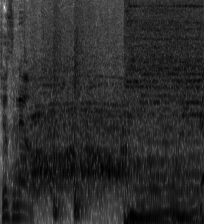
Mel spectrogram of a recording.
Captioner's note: cheers and applause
